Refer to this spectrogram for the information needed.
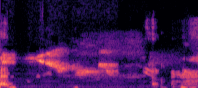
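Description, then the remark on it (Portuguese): A recorded graúna song played by a clock made for learning bird songs: a bright, sliding whistled phrase followed by a few short chirpy notes, clear, with no one talking over it. “é esse aí é uma graúna.”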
